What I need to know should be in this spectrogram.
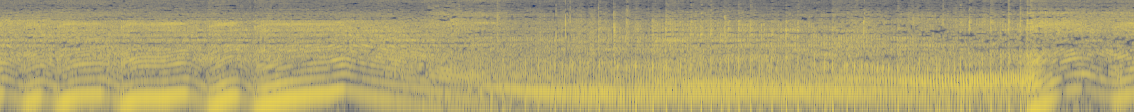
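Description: A chainsaw engine revs up and down loudly, idling in between.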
